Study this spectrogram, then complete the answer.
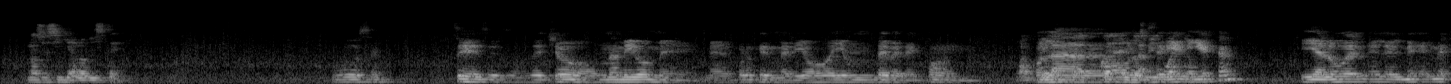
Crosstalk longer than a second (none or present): present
